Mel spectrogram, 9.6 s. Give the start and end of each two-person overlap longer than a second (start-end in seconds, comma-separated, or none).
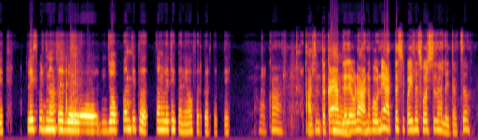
none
